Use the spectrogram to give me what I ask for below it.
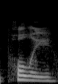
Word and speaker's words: Pulley: It's R-E-B-E-K-A-H. – Yeah. – And then Pulley, like the simple machine, P-U-L-L-E-Y.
